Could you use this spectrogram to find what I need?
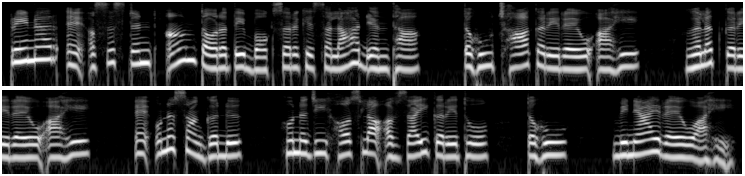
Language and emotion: Sindhi, neutral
